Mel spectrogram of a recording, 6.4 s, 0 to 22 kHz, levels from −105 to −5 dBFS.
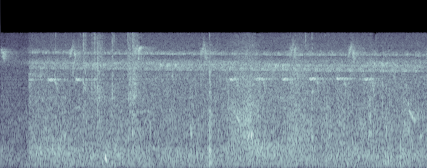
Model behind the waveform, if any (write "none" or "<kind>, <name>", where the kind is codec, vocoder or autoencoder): vocoder, Vocos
